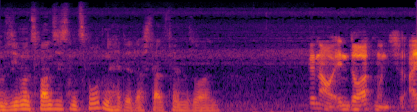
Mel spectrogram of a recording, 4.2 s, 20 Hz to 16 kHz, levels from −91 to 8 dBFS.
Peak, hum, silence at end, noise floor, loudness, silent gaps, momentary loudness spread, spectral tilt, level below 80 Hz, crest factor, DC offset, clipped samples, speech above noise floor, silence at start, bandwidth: -2 dBFS; none; 0 s; -46 dBFS; -25 LUFS; none; 16 LU; -4 dB/octave; -48 dBFS; 24 dB; under 0.1%; under 0.1%; 21 dB; 0 s; 15 kHz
